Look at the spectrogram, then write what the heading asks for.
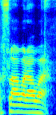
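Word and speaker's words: Fleur Hour: It's spelled fleur, but it's pronounced flower hour.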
